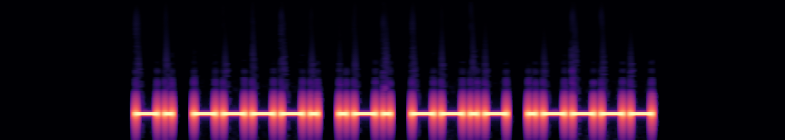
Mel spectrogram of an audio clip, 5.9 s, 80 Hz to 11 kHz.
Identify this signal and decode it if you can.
Morse code, heard as a keyed tone, about 22 wpm, 700 Hz. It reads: N9RQ1
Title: Code Groups - 5 Letter:Numbers - 22wpm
